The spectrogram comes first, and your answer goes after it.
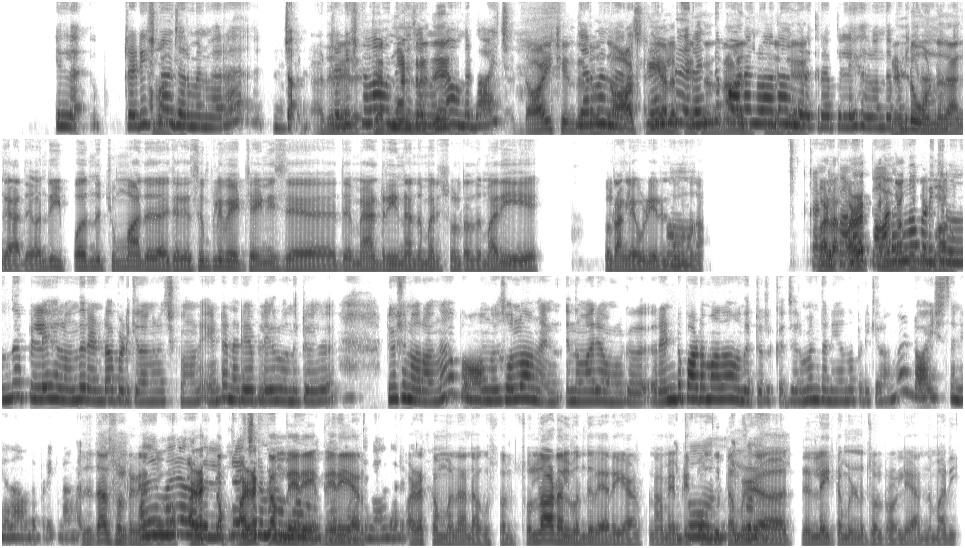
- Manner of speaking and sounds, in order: in English: "ட்ரேடிஷ்னல் ஜெர்மன்"; in English: "ட்ரேடிஷ்னலா"; in English: "ஜெர்மன்றது"; in English: "ஜெர்மன்"; in English: "டாய்ச்சுன்றது"; in English: "டாய்ச், ஜெர்மன்"; in English: "சிம்பிளிஃபைட் சைனீஸு"; in English: "மேன்றீன்"; tapping; in English: "ட்யூஷன்"; in English: "ஜெர்மன்"; in English: "டாய்ச்"; in English: "லிட்ரேச்சருமே"; laughing while speaking: "இ"
- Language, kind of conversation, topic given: Tamil, podcast, புதிய இடத்துக்குச் சென்றபோது புதிய நண்பர்களை எப்படி உருவாக்கலாம்?
- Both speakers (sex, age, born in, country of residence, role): female, 35-39, India, India, guest; male, 45-49, India, India, host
